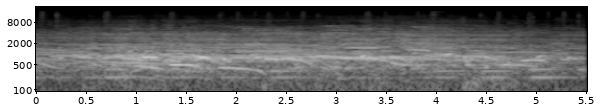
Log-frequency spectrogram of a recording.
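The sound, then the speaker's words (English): Crowds of supporters cheer and shout as Prime Minister Narendra Modi greets them after casting his ballot in Gujarat, India, many overlapping voices blending into a steady, dense roar with excited calls rising above it, holding at a fairly loud level throughout. “Yesterday, the latest phase began, and in the state of Gujarat, Prime Minister Narendra Modi himself cast a ballot before greeting crowds of cheering supporters.”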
